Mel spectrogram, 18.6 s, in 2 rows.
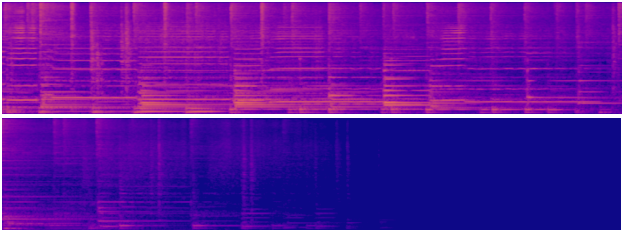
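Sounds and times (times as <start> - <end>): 
waltz music: 0.0 - 11.5.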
